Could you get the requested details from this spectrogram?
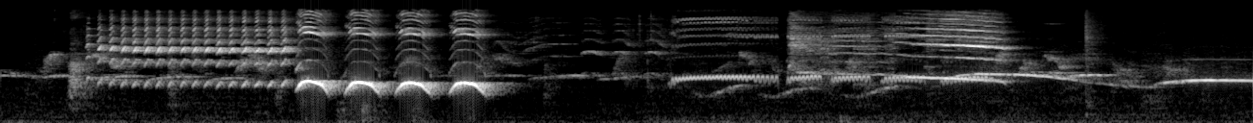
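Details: Black-throated laughingthrush song in the wild-style voice with many voices, meant to stimulate wild-caught birds. A buzzy trill opens, followed by four loud arched whistles, then mellow wavering phrases and a long sliding whistle.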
